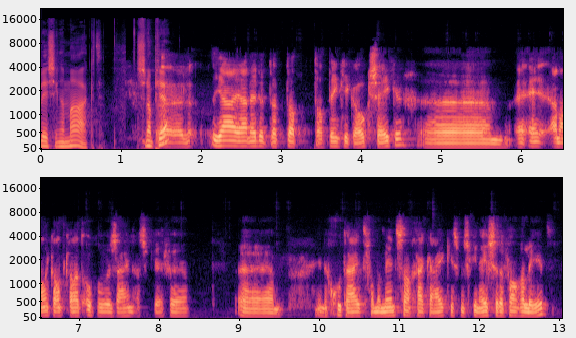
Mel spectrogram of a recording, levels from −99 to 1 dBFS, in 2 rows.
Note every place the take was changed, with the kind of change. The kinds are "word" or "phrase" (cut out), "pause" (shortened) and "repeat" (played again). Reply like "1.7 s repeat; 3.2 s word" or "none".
1.0 s pause; 8.8 s pause

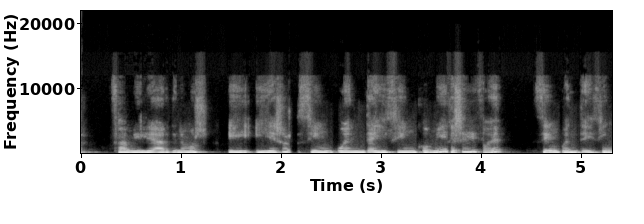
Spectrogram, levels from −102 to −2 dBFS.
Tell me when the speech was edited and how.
1.4 s pause; 2.1 s word; 3.7 s word; 4.0 s word

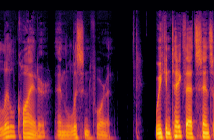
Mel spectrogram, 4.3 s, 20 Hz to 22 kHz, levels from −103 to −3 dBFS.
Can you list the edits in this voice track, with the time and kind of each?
none

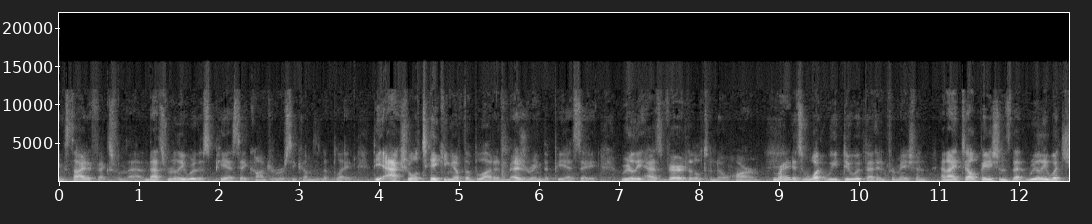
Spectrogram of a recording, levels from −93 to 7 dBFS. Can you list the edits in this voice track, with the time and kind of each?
none

